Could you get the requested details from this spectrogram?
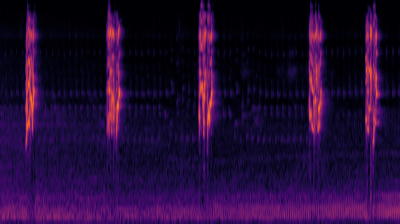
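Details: Lovebird calling to set off other lovebirds: five shrill, harsh chirps, each a brief doubled burst, spaced roughly every one and a half to two seconds over a quiet background hum.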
